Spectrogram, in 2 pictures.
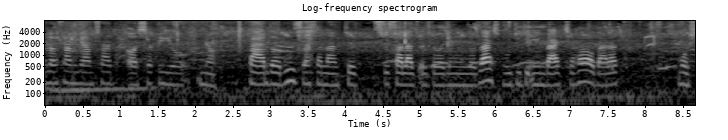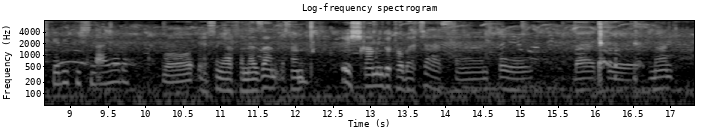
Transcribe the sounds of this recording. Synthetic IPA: hɔlɒmæsænmiɟæmʃɔæd̪ɒːʃeɡiːjo | inɒː | fæɾd̪ɒːɾuːzmæsælæncʰe̞ | sesɒːlæzḛzd̪e̞vɒːd͡ʒemiŋɡozæʃt̪vod͡ʒuːd̪eʔinbætt͡ʃʰːeɦɒːbæɾɒːt̪ʰ | moʃce̞liːpʰiːʃnæ̰jɒːɾebɔehsɑnjhæɾfɑnæzænmæsææn | eʃqæmiːnd̪ot̪ʰɒːbætt͡ʃʰːehæst̪ænd̪̥χobb | bæd̪mæn

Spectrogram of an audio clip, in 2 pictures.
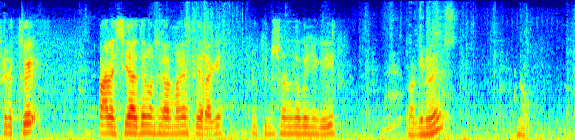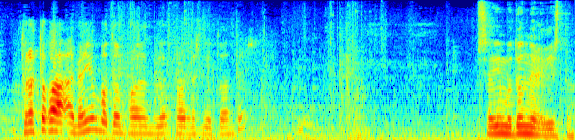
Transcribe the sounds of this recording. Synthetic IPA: peɾoeke | balesiat̪enemos̬elaɾmanest̪iaɾakelokenos̬ont̪okeɲokein | poakinoes | no | t̪unoast̪okaonoajumbot̪ompopoɾot̪eas̬iðot̪uant̪es | saβjiumbot̪ond̪oneβist̪o

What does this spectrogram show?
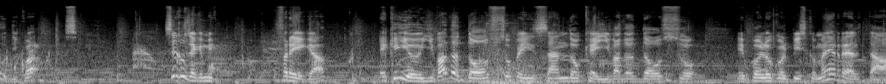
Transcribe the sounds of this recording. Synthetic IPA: d̪ikwa | s | sekːɔzɛkːemːi | fɾɛːɡa | ɛkːeiːoʎivad̪oad̪ːɔsːopensand̪ok̟eʎːivad̪oad̪ːɔsːo | epːɔjlokolpiskomainrealt̪a̰

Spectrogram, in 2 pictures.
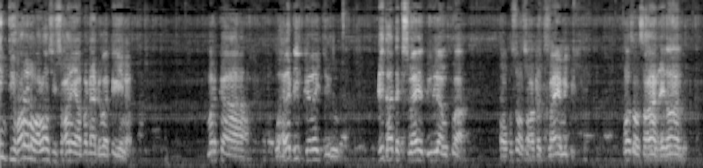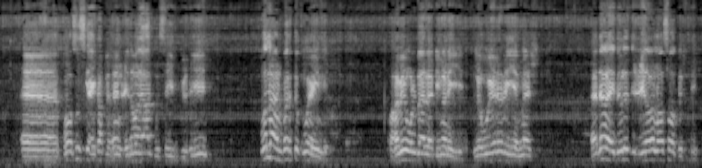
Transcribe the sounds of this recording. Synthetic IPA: ʔɪnt̪ʰiːɦɔɾɛnɐwɑːlɔːsiːsɔʕɔnɐjaːbɐɖaːɖɐwaːt̪ʰɛɣɛjna̰ː | mɐrkʰɐwɑħbɐɖiːb̚kʰɐmɐt͡ʃɪɾɔʕɪd̪hɐd̪ɐkʰɪ̥sbaːjɐd̪uːɾlaːŋkʰʊɐ | ɔːkʰʊsɔːsɔʕɔt̪ʰɐkʰɪsbaːjɐmɐt͡ʃɪrt̪ʰɐ | kʊmɐsɔːsɔʕɾaːnʕiːðɐmɐn | ɛːfrɔːsɐskʰɐɛjkʰɐbɪħɛːnʕiːðɐmɐðɐɐsmɪsɛjbuħɪjɛj | wɐnɐanfɐrt̪ʰɐkʊhɛjnɪ | ɔːhɐβɛːnwɐlbaːlɐɖɪmɐnɐjɛlɐwɛːɾɐɾɐjɐmɛːʃɐ̥ | maːd̪aːmɐɛjd̪ɔwlɐd̪iʕiːðɐmɐnɔːsɔːd̪ɪrt̪ʰɛj

